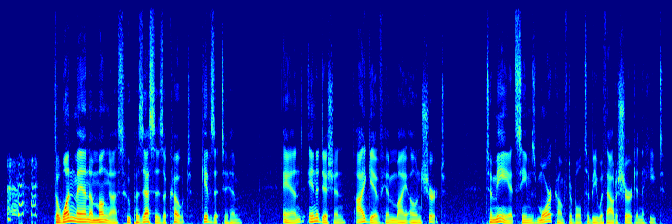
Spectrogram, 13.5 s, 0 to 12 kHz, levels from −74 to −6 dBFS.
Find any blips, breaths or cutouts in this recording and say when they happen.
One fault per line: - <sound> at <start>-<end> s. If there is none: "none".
- laugh at 0.1-0.8 s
